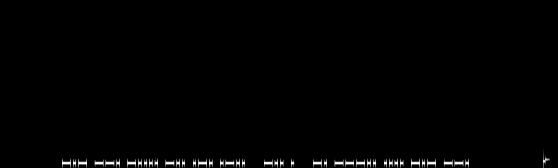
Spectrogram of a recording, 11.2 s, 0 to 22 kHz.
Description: Morse code, heard as a keyed tone, about 23 wpm, 700 Hz. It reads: KG6DRL DE N8HKG
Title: USA Callsign DE Callsign 22wpm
